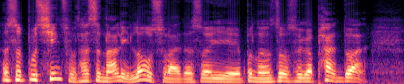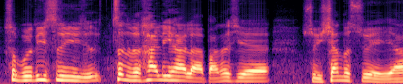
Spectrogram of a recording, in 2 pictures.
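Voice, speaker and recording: This man speaks at a fairly quick pace with ordinary pitch variation. The sound is dry, without any echo. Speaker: travel vlogger. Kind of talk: casual vlog chat. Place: car. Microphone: phone near.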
